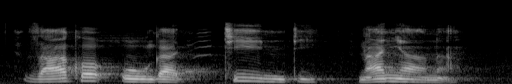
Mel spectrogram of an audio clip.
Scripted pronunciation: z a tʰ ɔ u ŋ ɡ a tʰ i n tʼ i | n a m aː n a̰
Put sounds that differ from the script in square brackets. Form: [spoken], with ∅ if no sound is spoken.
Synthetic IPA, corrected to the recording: z a [kʰ] ɔ u ŋ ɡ a tʰ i n tʼ i | n a [ɲ] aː n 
